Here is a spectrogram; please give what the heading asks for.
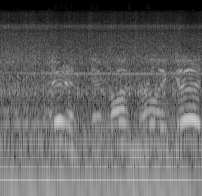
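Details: Ford Focus bought cheaply, not running until a separated pigtail wire was cut back and held together; it fires and idles steadily with smooth rising and falling revs, no misfire or knock, and runs normally.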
